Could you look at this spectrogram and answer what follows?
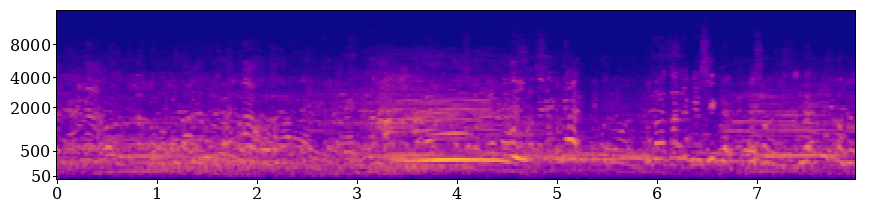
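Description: A Friesian dairy heifer calf at a busy village cattle market gives a loud, drawn-out moo, with people chattering around it the whole time.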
